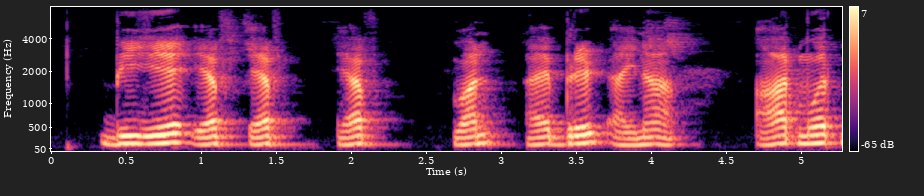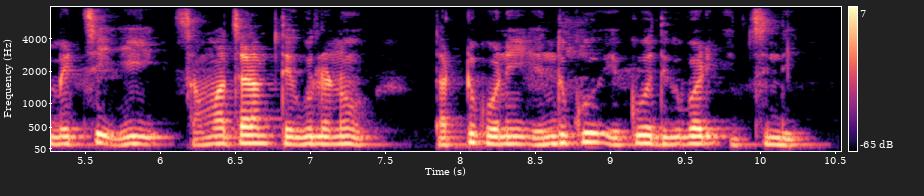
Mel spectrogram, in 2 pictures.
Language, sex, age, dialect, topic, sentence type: Telugu, male, 18-24, Central/Coastal, agriculture, question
